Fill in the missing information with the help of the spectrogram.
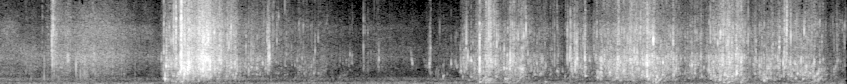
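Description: Big blue catfish splashing and thrashing in shallow water as it swims off after release, in several short bursts. The loudest splash comes about two seconds in.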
